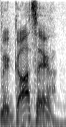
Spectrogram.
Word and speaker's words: Mugato: It's possible that Worf is referencing a Mugato, sometimes pronounced Mugatu, which is a giant horned ape creature seen in the original series episode A Private Little War.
